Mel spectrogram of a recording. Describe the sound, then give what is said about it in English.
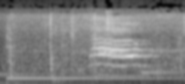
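A single cat meow rises clearly in the middle of the moment, a short drawn-out cry over a quiet, steady background hum with a couple of faint clicks. “Kittens. He means kittens.”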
